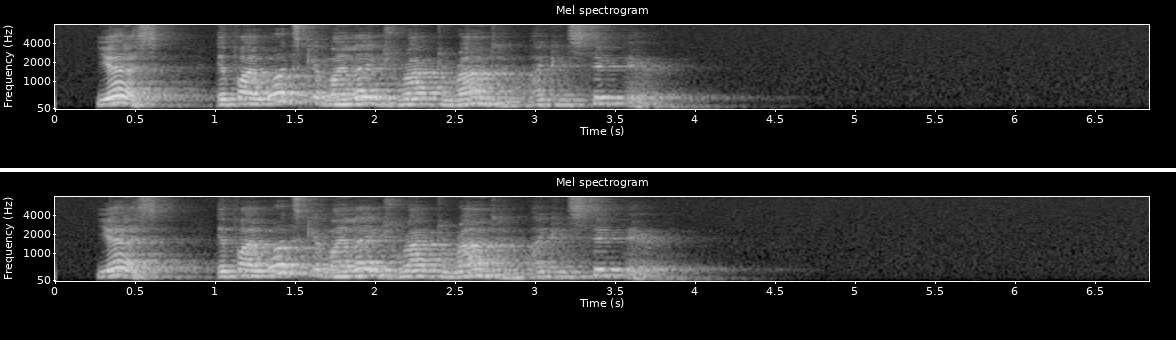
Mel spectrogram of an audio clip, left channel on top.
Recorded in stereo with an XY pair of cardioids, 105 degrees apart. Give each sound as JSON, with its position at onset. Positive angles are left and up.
{"t": 0.3, "sound": "a man speaking", "azimuth_deg": 40, "distance_m": 0.6}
